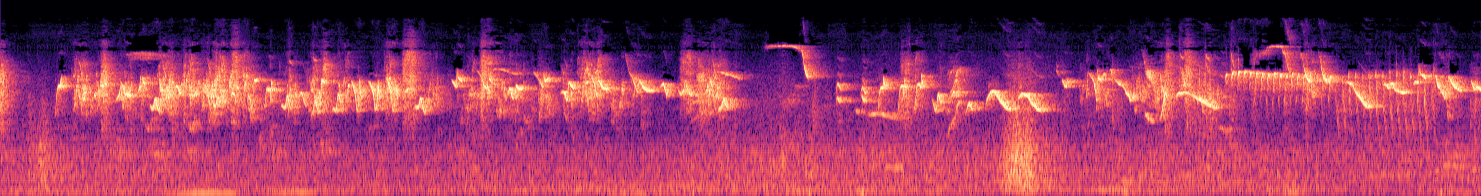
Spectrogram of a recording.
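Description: Sparrow chirping, a rapid, continuous run of short high chirps and quick downward-sliding notes, with a brief lull a little past halfway.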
